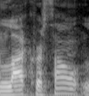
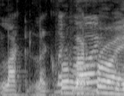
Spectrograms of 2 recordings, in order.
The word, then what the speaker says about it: La Croix: La Croissant? La Croix.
